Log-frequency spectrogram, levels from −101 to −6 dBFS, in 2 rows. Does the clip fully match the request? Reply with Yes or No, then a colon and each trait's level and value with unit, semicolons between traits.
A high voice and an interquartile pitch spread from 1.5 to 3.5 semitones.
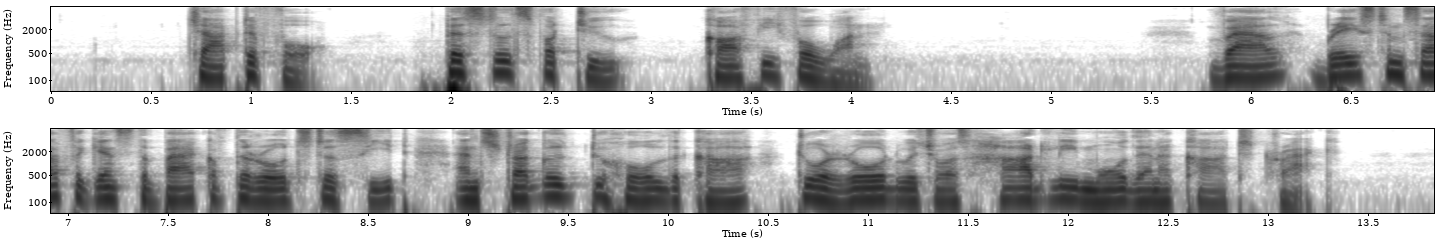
No: low, 115 Hz; average, 3.2 semitones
